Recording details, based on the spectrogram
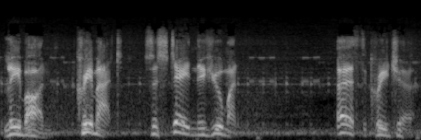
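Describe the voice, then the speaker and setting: An actor playing a formal alien leader in a radio drama, speaking in stilted, precise sentences. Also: male voice, sits high, very animated, measured pace, vocal fry, pushed and bright, slight background noise, exaggerated voice. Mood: cold, formal. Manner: stilted, precise, clipped commands. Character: formal, solemn male alien leader from dying planet.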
